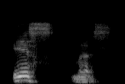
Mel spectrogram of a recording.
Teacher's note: Actually, it's not the TH, because the TH is silent. So the middle sound is the S sound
